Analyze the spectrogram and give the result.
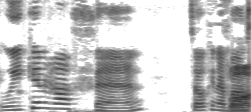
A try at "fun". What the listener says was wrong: Fun, not fan. No, you said fan.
